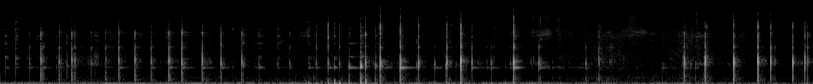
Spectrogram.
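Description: A small, hollow, round silver metal tin is held in both hands while fingertips rub and twist it and scratch its lid and sides. Quick, sharp metallic ticks and scrapes come in an uneven stream over a soft, bright hiss. A faint ring near 1 kHz dies away almost instantly after each tap.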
